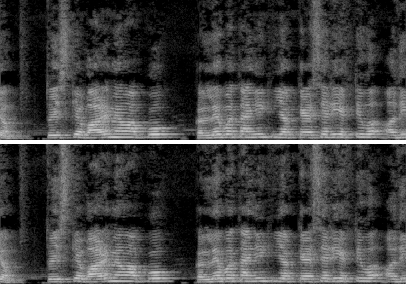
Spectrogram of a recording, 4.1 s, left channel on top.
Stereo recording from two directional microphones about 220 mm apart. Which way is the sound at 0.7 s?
30° left (ahead or behind).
